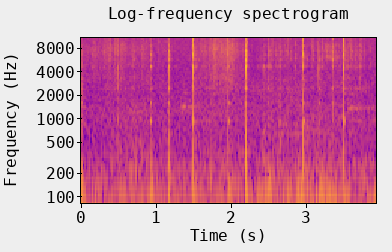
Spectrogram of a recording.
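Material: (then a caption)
Wood. Fingernails tap and scratch a small, solid, unfinished wooden bottle-shaped cutout held sideways. Sharp, dry clicks with almost no ring come at uneven intervals over a soft, low rumble, with faint scratching between them.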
